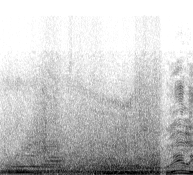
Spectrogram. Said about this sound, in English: Just goes wide and just skids along the wall.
